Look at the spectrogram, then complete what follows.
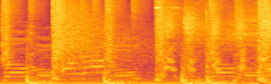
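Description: Background electronic music with a steady drum beat over deep bass.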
